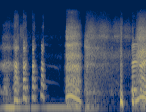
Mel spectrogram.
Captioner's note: laughs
